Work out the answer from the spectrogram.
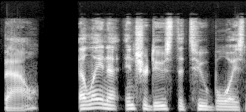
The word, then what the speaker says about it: Bo: Anyways, I want to introduce you guys to my two sons, Mark and Bo. Pronounced Bao.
